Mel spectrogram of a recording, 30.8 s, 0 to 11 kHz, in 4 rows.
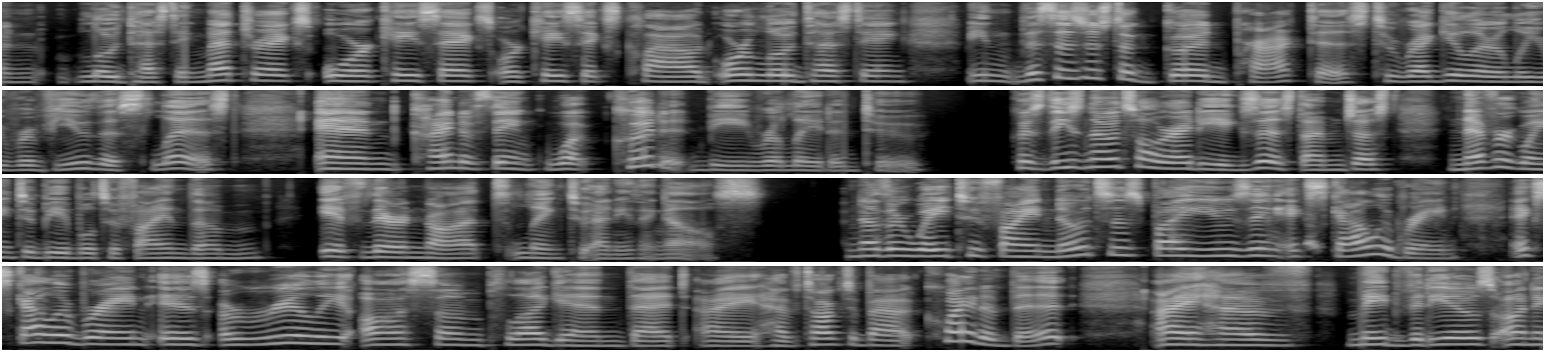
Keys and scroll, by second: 19.5 super+w, 20.3 super+o, 20.6-23.4 typing, 24.5 Return, 28.8 ctrl+super+r.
